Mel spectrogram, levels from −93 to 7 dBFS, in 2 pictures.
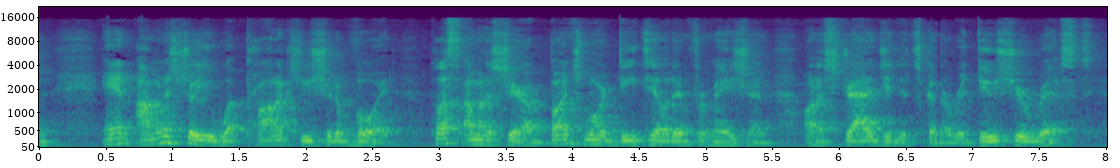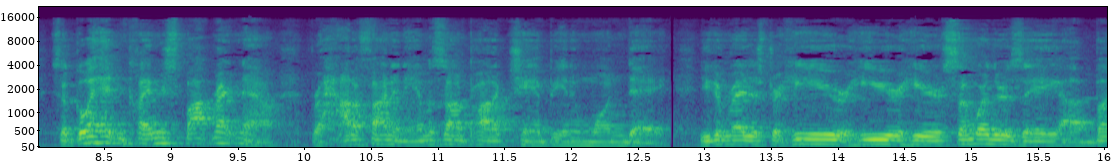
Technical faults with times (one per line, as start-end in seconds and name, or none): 6.74 gap between stream segments
12.74-12.77 gap between stream segments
